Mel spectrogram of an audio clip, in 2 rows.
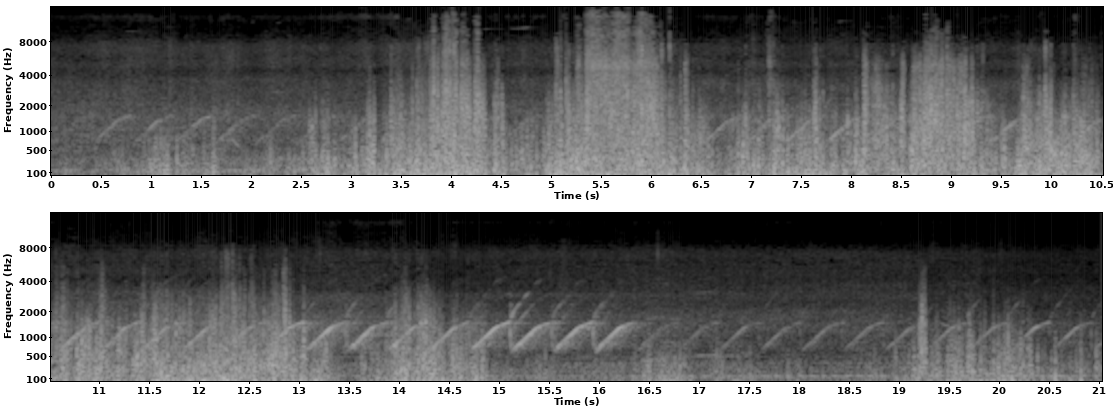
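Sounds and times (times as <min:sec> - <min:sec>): wind buffeting microphone: 0:00.0 - 0:21.0
electronic siren yelping: 0:05.3 - 0:21.0.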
